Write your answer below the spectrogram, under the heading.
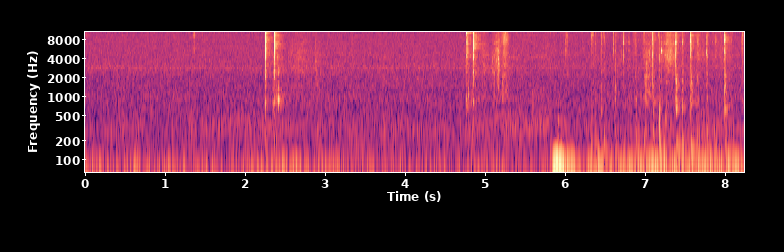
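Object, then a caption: Plastic laptop keyboard. Fingertips of both hands tap the keys of a black plastic laptop keyboard while typing, giving short, bright clicks over a low steady hum. A few isolated taps come early, then a thump around six seconds is followed by a rapid cluster of keystrokes and a louder low rumble.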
